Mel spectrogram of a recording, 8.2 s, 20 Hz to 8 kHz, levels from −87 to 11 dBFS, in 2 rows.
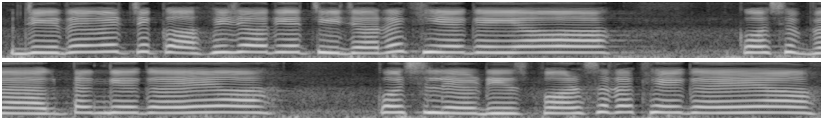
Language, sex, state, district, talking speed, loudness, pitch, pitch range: Punjabi, female, Punjab, Kapurthala, 125 wpm, -11 LUFS, 320 Hz, 305-335 Hz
